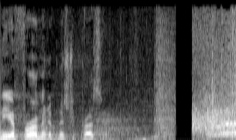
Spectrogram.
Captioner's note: extended applause from the gallery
